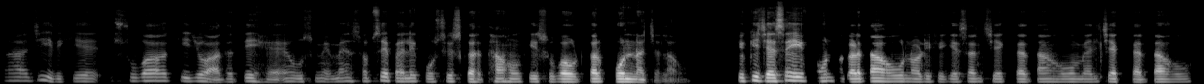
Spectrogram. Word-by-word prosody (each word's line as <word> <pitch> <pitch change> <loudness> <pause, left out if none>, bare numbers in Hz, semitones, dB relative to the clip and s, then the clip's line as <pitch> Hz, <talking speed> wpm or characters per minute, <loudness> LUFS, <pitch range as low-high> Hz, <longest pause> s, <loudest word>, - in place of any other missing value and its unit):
हाँ, 170 0 -16
जी 180 +1 -12
देखिए, 140 +2 -15 0.2
सुबह 170 +1 -6
की 155 -3 -10
जो 155 0 -7
आदतें 125 +8 -7
हैं 115 +1 -12
उसमें 140 0 -14
मैं 145 +4 -13
सबसे 150 +3 -5
पहले 145 -2 -4
कोशिश 140 0 -9
करता 125 +1 -1
हूँ 130 -1 -4
कि 135 - -3
सुबह 130 0 +1
उठकर 130 +2 +3
फ़ोन 130 -1 +6
ना 115 -2 +1
चलाऊँ - - -14 0.5
क्योंकि 155 +4 +3
जैसे 155 +2 +6
ही 175 -1 +9
फ़ोन 160 0 -7
पकड़ता 135 +2 +5
हूँ 140 0 +1
नोटिफ़िकेशन 130 0 -7
चेक 130 -1 -9
करता 125 0 -4
हूँ, 125 0 -8
मेल 125 0 -10
चेक 130 -1 -2
करता 120 +1 -1
हूँ, 120 +1 -6
135 Hz, 175 wpm, -25 LUFS, 125-150 Hz, 0.5 s, ही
